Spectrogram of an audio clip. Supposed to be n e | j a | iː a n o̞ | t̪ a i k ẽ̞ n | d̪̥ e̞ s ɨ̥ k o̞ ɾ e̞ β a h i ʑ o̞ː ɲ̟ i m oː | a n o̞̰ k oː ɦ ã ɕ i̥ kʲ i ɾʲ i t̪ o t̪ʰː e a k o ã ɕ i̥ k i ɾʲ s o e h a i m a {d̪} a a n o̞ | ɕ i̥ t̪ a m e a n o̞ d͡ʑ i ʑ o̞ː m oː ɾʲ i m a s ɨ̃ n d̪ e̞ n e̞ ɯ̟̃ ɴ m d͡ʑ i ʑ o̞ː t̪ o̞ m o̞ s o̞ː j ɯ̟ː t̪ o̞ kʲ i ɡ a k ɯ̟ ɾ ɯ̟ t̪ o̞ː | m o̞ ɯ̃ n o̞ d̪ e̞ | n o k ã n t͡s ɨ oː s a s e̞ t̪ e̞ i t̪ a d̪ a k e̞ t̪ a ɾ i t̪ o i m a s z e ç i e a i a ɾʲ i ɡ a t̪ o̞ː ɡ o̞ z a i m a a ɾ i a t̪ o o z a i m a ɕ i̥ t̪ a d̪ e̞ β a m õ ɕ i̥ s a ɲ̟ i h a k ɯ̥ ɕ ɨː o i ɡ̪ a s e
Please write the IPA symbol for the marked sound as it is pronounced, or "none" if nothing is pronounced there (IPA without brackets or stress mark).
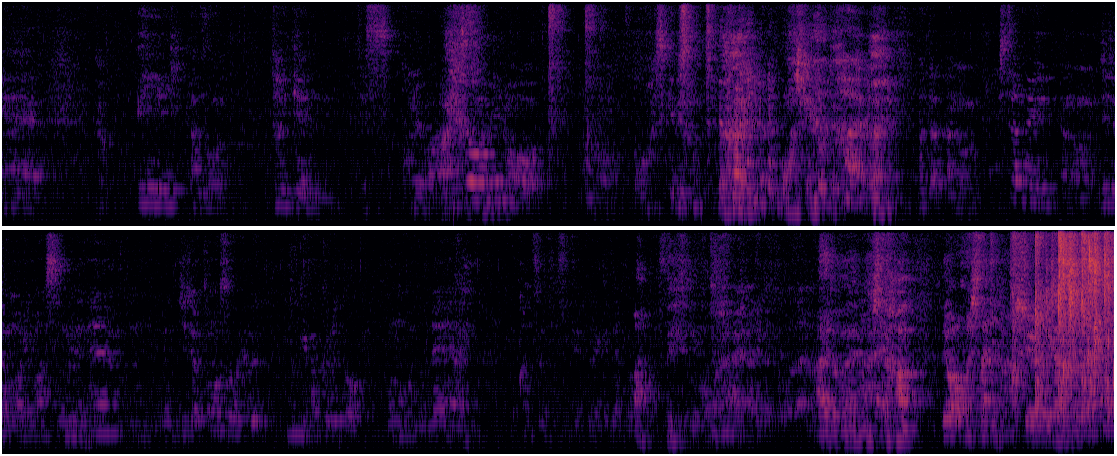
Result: t̪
